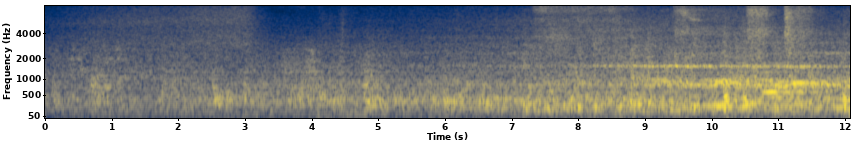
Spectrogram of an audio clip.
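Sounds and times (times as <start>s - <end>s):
train hiss bursts: 1.1s - 3.3s, 7.2s - 11.7s
train wheel squeal: 7.3s - 12.0s.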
